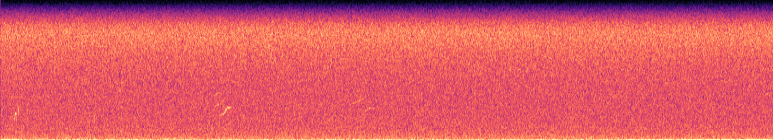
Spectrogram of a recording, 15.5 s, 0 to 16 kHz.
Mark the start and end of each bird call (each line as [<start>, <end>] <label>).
[0.28, 0.38] House Finch (Haemorhous mexicanus)
[2.08, 2.58] Hawaii Amakihi (Chlorodrepanis virens)
[4.18, 4.68] Hawaii Amakihi (Chlorodrepanis virens)
[6.98, 7.48] Hawaii Amakihi (Chlorodrepanis virens)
